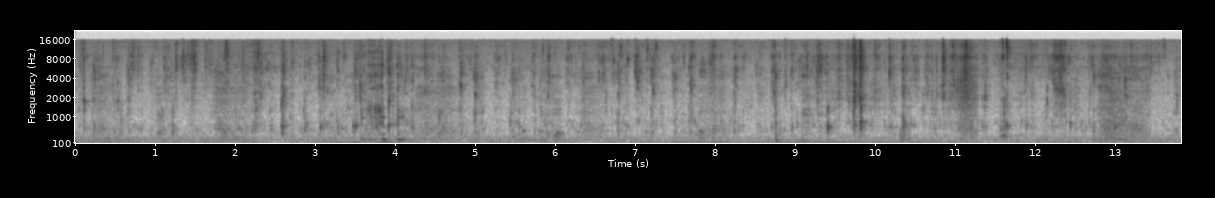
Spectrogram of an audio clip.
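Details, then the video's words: Pack of dogs eating a raw food diet, with wet crunching and biting noises in irregular bursts and brief louder crunches near the end, over a low steady hum. "Dogs Eating Raw Food"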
